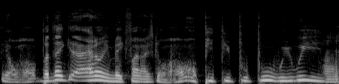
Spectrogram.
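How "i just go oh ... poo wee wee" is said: fake French accent, slower. Speaker showing how she does accents for fun, mock French accent. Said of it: "I do like a French accent".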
